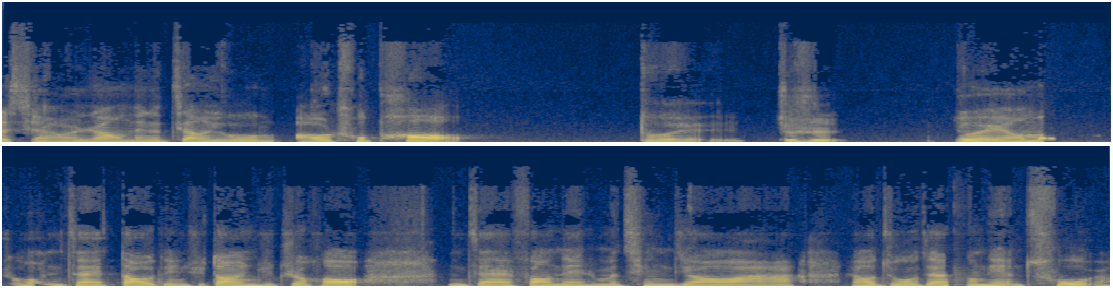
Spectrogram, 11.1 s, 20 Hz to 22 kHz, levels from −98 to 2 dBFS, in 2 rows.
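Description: Right near the end, at 9.55 to 9.60 s, there's a short concealed packet loss. About 15 ms is filled by the decoder stretching the preceding speech before it blends back in, and about 20 ms of real audio never arrives, so you get a quick smear or wobble. Inside that, at 9.57 to 9.59 s, a lost packet was rebuilt from error correction: a 20 ms frame played from the low-bitrate redundant copy, rougher and noisier than its neighbours.

The same pairing comes again at 10.23 to 10.28 s. The concealment fills about 21 ms and again skips about 20 ms, and the stretch from 10.25 to 10.27 s is a 20 ms rebuilt frame with that grainy texture.

Then at 10.31 to 10.40 s there's a burst of packet loss. About 56 ms is covered by the last sound carried on and faded down, so you hear a held buzz or sinking hiss, and about 60 ms of speech is gone when it picks up again. One more 20 ms frame inside it, 10.37 to 10.39 s, comes from the error-correction copy.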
